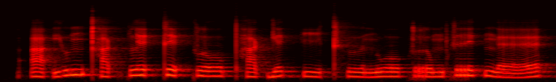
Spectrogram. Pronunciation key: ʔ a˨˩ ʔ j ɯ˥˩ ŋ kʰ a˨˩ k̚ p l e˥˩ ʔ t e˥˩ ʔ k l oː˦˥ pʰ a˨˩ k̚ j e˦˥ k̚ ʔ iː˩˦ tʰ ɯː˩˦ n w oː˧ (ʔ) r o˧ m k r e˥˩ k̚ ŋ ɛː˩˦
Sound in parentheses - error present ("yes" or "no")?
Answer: yes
